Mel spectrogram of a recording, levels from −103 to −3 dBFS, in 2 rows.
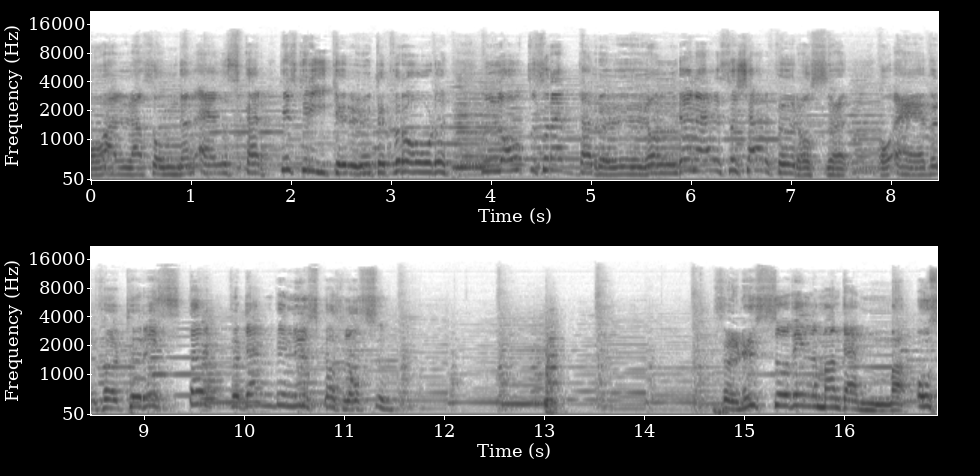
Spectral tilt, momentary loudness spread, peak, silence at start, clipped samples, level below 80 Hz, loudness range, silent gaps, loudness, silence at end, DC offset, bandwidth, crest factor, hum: -4 dB/octave; 14 LU; -18 dBFS; 0 s; under 0.1%; -66 dBFS; 6 LU; none; -35 LUFS; 0 s; 0.4%; 14.5 kHz; 16 dB; none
